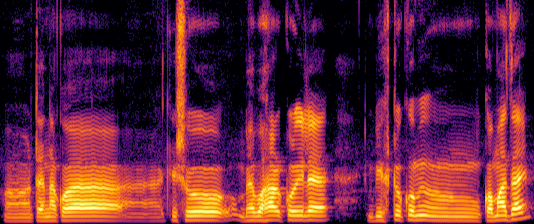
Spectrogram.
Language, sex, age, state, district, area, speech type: Assamese, male, 60+, Assam, Nagaon, rural, spontaneous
